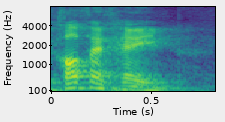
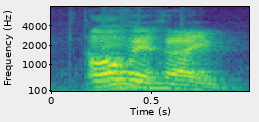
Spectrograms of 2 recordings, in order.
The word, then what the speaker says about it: Hoffenheim: El Olympique de Lyon, el Shakhtar Donetsk y el, ¿cómo se dice? Hoffenheim, el alemán. Hoffenheim.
